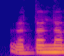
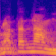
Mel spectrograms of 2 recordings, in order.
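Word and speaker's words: ratanaṃ: ratanam panitam Oke, remember m as m with the dot is ng ratan panitang ratan panitang no ratanang not ratan for us is we used as ng ratenang ratan panitam yes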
